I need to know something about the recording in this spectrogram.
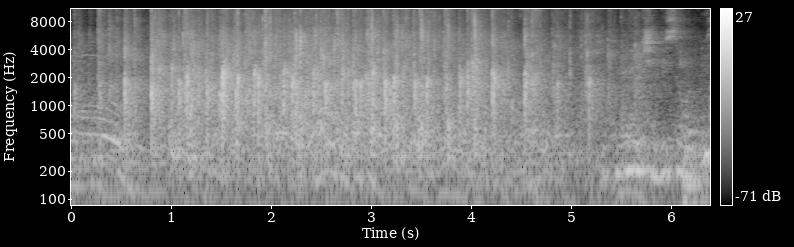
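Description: An acoustic guitar is strummed.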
